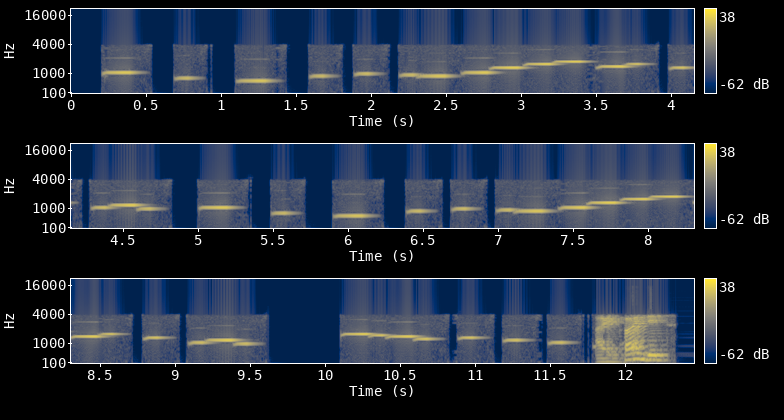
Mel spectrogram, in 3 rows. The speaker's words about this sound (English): There was even the idea to have him whistle the World 1-1 theme from Super Mario Bros.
